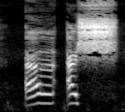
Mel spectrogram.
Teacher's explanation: Kalau huruf shim ini, ya, sifat dia tafashi. Itu angin yang berhamburan keluar.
